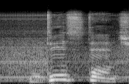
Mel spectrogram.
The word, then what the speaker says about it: distance: No, distance. You're not pronouncing that medial S in that word.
